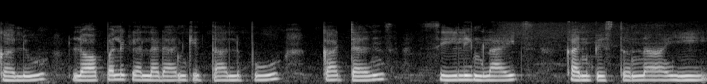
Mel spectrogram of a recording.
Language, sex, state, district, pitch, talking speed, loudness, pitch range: Telugu, female, Andhra Pradesh, Guntur, 200 Hz, 70 wpm, -15 LUFS, 195-210 Hz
